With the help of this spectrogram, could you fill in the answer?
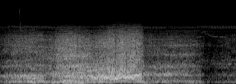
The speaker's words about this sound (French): C'est souvent des sons ralentis, de fauves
